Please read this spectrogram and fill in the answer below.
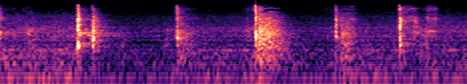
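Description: Wire potato masher knocking against the side and bottom of a stainless steel pot while mashing cooked broccoli and cauliflower, about four strokes in two seconds.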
